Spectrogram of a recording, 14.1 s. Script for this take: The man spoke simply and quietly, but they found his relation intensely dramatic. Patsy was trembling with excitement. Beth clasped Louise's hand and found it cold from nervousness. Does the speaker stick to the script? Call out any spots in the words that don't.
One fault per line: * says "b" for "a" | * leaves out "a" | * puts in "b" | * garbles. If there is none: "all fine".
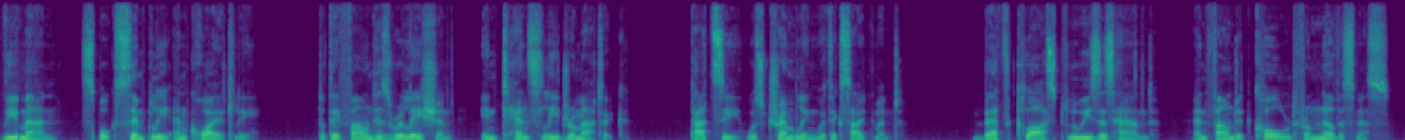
all fine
